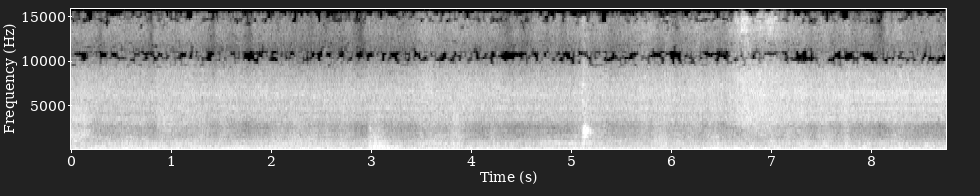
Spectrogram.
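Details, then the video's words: Cicadas singing in summer in a quiet Korean downtown back alley, a continuous bright rasping drone holding level throughout, over faint low urban rumble and a single small click midway. "도시 뒷골목 매미 소리"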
